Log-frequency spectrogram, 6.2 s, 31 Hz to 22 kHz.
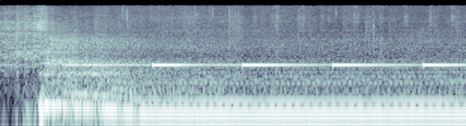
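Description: A 2015 Chevrolet Corvette Stingray's 6.2-litre LT1 V8, breathing through its multi-mode performance exhaust, starts about half a second in. It flares briefly and settles into a steady idle. A thin steady high tone runs alongside the idle, stepping about once a second.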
